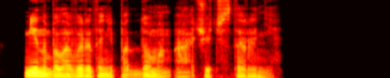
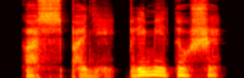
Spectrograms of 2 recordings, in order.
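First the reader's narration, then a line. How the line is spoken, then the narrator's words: Whispering. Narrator (Russian): зашептал Одинцов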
